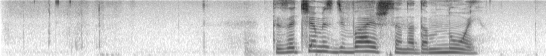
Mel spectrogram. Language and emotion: Russian, angry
